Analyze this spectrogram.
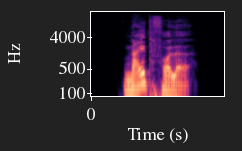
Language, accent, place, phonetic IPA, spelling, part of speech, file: German, Germany, Berlin, [ˈnaɪ̯tfɔlə], neidvolle, adjective, De-neidvolle.ogg
- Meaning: inflection of neidvoll: 1. strong/mixed nominative/accusative feminine singular 2. strong nominative/accusative plural 3. weak nominative all-gender singular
